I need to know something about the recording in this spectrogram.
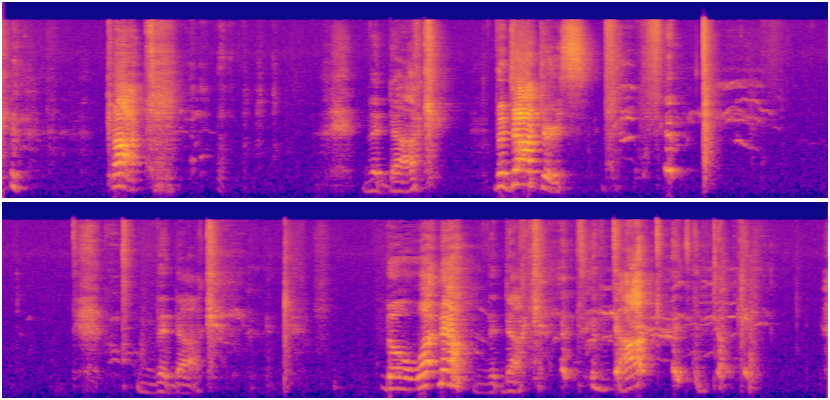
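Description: Another young man laughs loudly nearby.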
